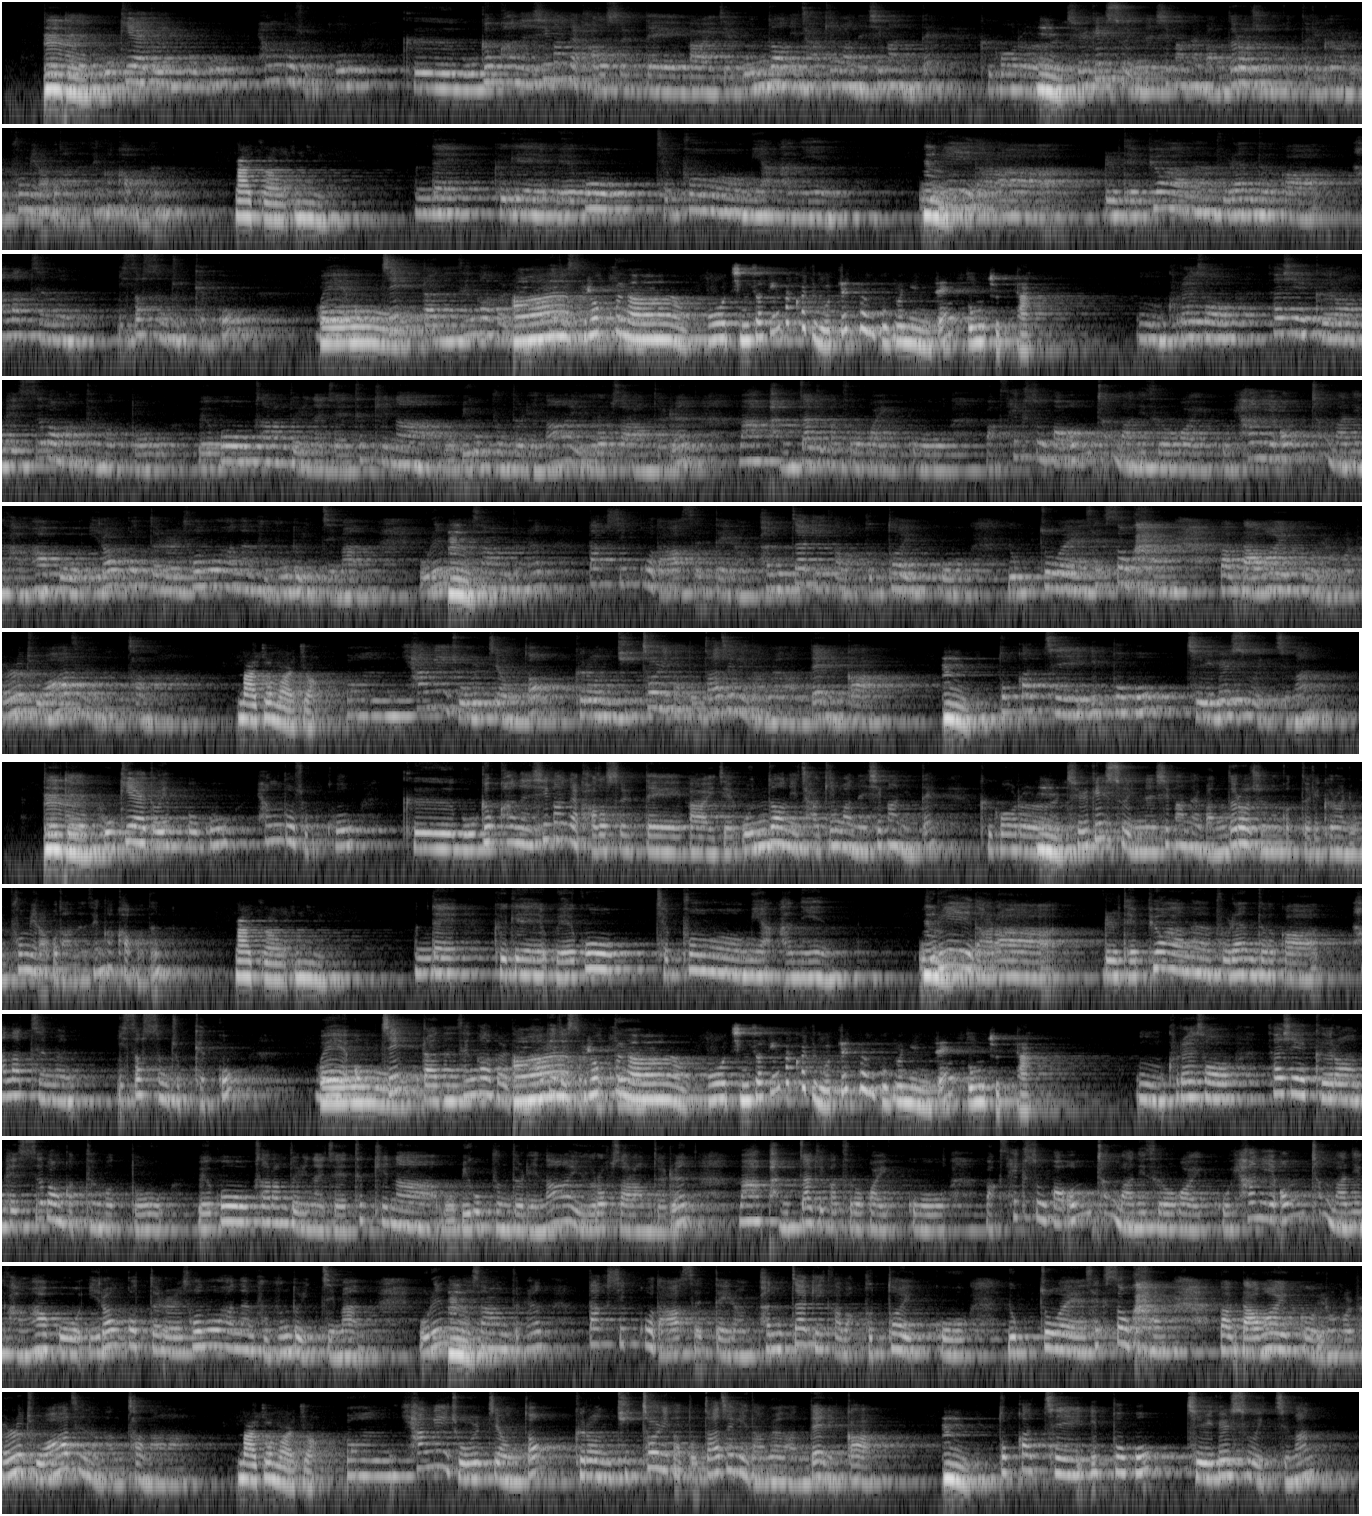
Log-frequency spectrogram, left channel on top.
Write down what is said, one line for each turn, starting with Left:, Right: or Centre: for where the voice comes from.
Right: 되게
Centre: 음. 음.
Right: 보기에도 이쁘고 향도 좋고 그 목욕하는 시간을 가졌을 때가 이제 온전히 자기만의 시간인데 그거를
Centre: 음, 음,
Right: 즐길 수 있는 시간을 만들어주는 것들이 그런 용품이라고 나는 생각하거든.
Centre: 맞아. 음.
Right: 근데 그게 외국 제품이 아닌 우리나라를
Centre: 음.
Right: 대표하는 브랜드가 하나쯤은 있었으면 좋겠고 왜
Centre: 오
Right: 없지? 라는 생각을
Centre: 아
Right: 난 하게 됐었거든.
Centre: 그렇구나. 어 진짜 생각하지 못했던 부분인데. 너무 좋다.
Right: 음, 그래서 사실 그런 베스방 같은 것도 외국 사람들이나 이제 특히나 뭐 미국 분들이나 유럽 사람들은 막 반짝이가 들어가 있고 막 색소가 엄청 많이 들어가 있고 향이 엄청 많이 강하고 이런 것들을 선호하는 부분도 있지만 우리나라
Centre: 음.
Right: 사람들은 딱 씻고 나왔을 때 이런 반짝이가 막 붙어 있고 욕조에 <laughs> 색소가 막 남아있고 이런 걸 별로 좋아하지는 않잖아.
Centre: 맞아, 맞아.
Right: 그런 향이 좋을지언정 그런 뒤처리가 또 짜증이 나면 안 되니까
Centre: 음.
Right: 똑같이 이쁘고 즐길 수 있지만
